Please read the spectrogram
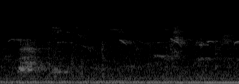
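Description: A few faint, short bird calls over a low steady hum.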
